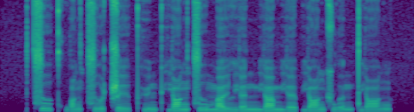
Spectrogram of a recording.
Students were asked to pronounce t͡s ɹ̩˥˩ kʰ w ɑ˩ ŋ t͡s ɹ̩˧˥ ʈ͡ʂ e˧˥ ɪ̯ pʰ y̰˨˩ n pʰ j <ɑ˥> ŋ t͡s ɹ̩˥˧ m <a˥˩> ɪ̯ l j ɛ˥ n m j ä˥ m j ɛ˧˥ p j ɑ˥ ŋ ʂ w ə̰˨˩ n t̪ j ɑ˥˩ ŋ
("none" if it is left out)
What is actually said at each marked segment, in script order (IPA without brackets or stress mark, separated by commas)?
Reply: ɑ˥, a˥˩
